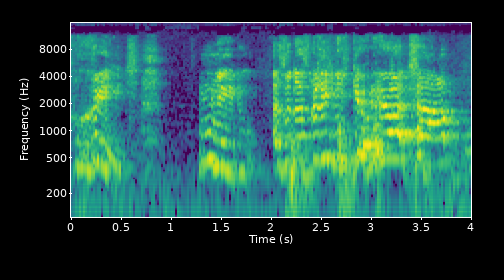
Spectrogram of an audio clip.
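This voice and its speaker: A woman's voice: very high voice, a little slow. An actress playing a clingy, theatrical young woman who pleads and weeps in a stage comedy, heard from afar on an echoey stage. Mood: dramatic. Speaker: Olga, jilted girlfriend. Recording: echoey stage from far off, noisy hall.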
